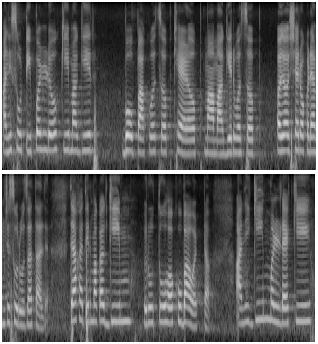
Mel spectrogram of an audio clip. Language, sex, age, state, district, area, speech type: Goan Konkani, female, 18-30, Goa, Tiswadi, rural, spontaneous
